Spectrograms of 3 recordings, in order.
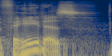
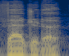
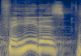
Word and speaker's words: fajitas: I was in my 30s until I realized that wasn't pronounced vagita.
